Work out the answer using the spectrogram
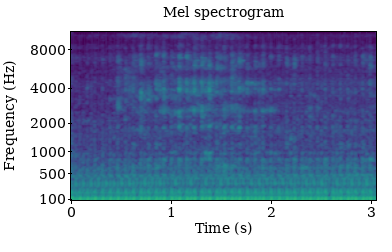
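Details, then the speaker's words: Honda CB175 twin, cold start on choke at about 1500 rpm: fast idle with uneven chuffing beat and irregular pops, left cylinder heard popping out its side; misfire at idle, cause unclear. "This cylinder, I could hear it popping out that side. See up the left side."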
